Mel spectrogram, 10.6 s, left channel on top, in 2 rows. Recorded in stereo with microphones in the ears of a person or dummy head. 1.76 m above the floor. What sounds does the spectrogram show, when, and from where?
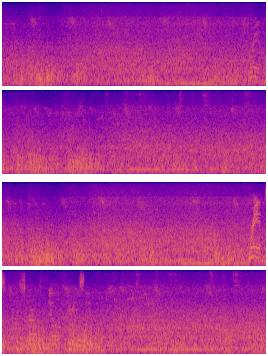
4.9 s a man speaking: 80° right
